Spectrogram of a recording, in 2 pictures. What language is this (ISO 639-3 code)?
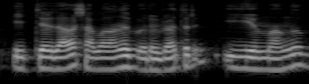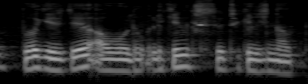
kaz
